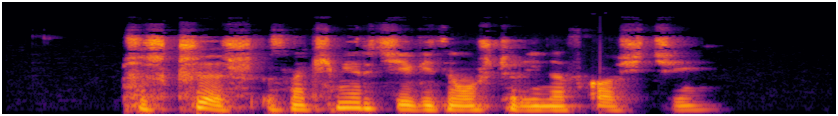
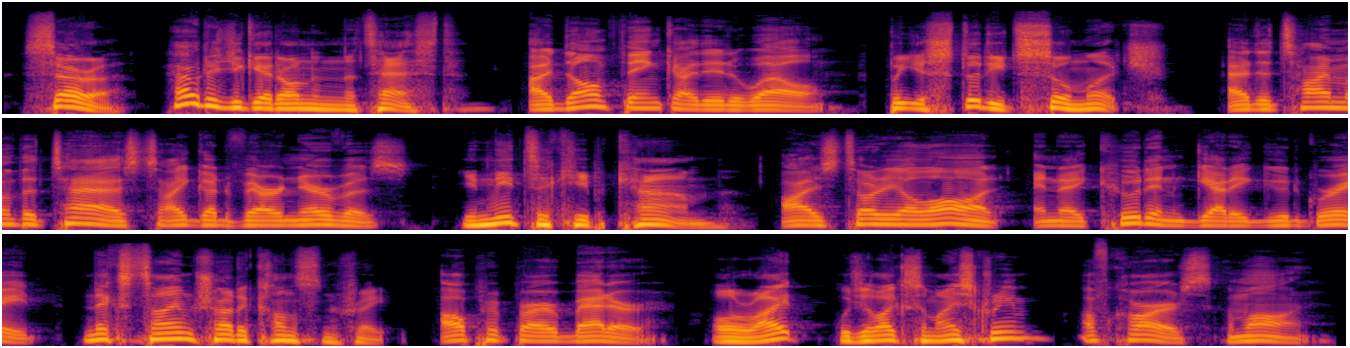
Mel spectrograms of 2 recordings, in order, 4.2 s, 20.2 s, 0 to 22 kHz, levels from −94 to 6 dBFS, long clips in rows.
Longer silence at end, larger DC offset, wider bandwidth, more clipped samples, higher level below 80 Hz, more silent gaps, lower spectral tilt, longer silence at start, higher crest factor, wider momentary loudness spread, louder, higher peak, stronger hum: first, 0.65 s vs 0.2 s; neither; second, 11 kHz vs 14 kHz; neither; second, -54 dBFS vs -48 dBFS; second, none vs 2.55-2.59 s, 4.33-4.43 s; second, -3.5 dB/octave vs -6 dB/octave; first, 0.6 s vs 0.15 s; about the same, 18 dB vs 14 dB; about the same, 9 LU vs 11 LU; first, -16 LUFS vs -19 LUFS; first, 0 dBFS vs -4 dBFS; neither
